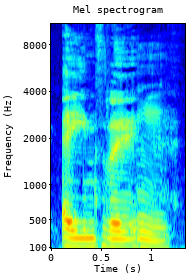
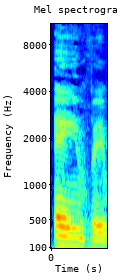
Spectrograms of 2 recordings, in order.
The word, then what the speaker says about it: Ainsley: Jamaicans can't pronounce my name properly. Even like my nan can't, like, can never. So instead of my name is Ainsley, Ainsley, but because they can't deal with vowels, I thought they put an H in front of it.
